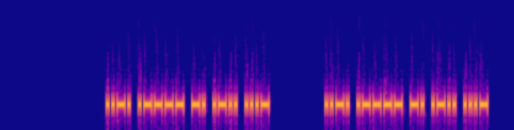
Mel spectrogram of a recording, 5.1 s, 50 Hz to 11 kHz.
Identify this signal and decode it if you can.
Morse code, heard as a keyed tone, about 42 wpm, 700 Hz. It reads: F1NLV F1NLV
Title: DXCC-100 Call Signs - 5 Characters - Repeated 3x - 45wpm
